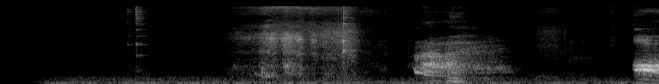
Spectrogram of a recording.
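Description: A man sniffs hard and long, then lets out a short groaning breath that falls in pitch. A couple of faint clinks on a ceramic plate come first.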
